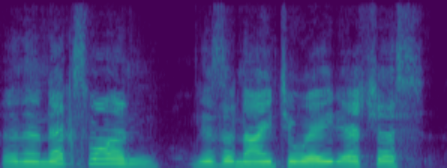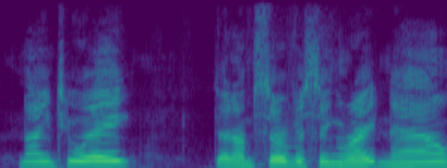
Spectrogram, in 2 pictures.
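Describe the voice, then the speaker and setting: A man talks at a high pitch and a moderate pace. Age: 60s. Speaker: small engine repair youtuber. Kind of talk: tutorial. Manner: halting.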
